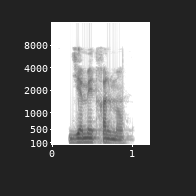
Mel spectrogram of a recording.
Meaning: diametrically
- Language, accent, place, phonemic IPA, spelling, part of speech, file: French, France, Lyon, /dja.me.tʁal.mɑ̃/, diamétralement, adverb, LL-Q150 (fra)-diamétralement.wav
